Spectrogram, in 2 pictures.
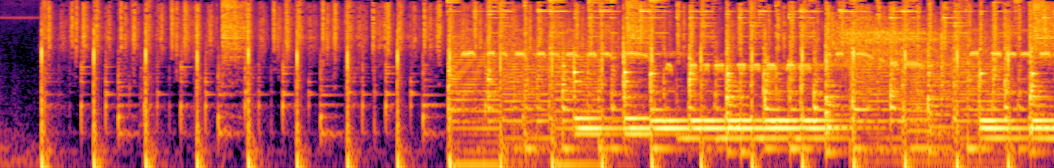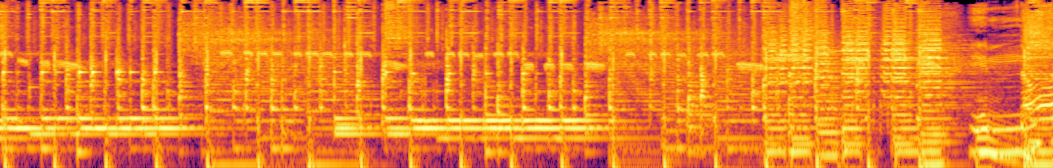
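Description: Instrumental intro of a pop song: a steady, punchy drum beat plays alone for a few seconds, then a full band enters with bright melodic lines over a driving rhythm, with no singing yet.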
